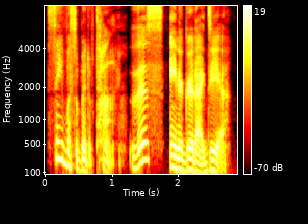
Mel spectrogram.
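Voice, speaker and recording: A woman's voice: extremely low pitch, wildly swooping pitch, moderate pace, a little mellow, no echo, clean studio sound, exaggerated voice. A woman playing a brash, sardonic gunslinger from a space-colony crew in a video game, with a wry, drawling, folksy, sweary delivery. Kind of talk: video game voice acting, short companion lines.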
